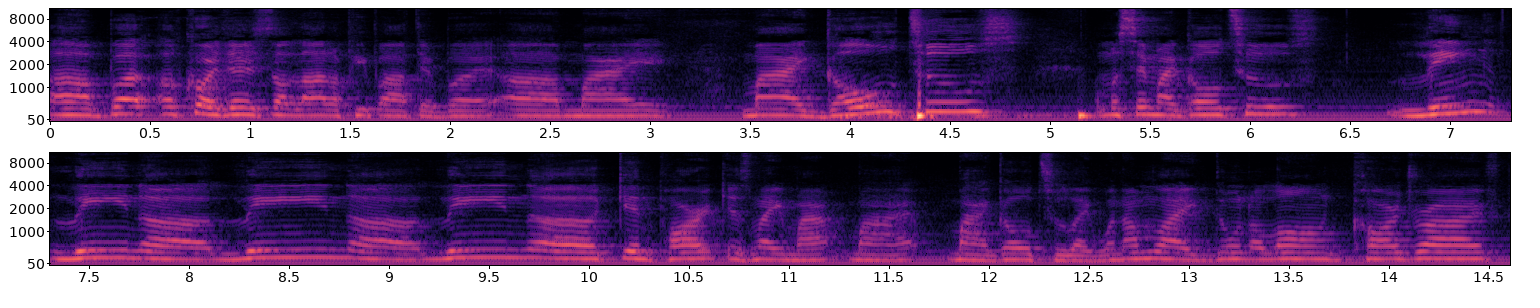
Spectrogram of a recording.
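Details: Adult man with a stutter since childhood, much worsened after blast-wave brain injuries from IEDs in military service, now with physical reactions (eyes rolling back, body moving back) when stuttering; he does not stutter when rapping; finding: stuttering.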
